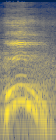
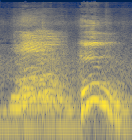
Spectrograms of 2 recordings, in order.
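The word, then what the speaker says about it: hymn: হিম হিম হিম, এইস ওয়াই এম এন, হিম। তাহলে এখানে এন এর উচ্চারণ হয় নাই।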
